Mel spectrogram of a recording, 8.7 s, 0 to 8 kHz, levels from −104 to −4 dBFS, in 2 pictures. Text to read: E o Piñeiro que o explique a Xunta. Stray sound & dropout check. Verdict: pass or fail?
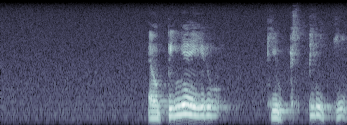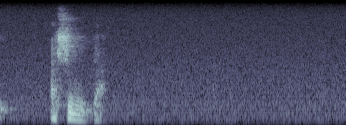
pass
